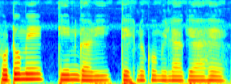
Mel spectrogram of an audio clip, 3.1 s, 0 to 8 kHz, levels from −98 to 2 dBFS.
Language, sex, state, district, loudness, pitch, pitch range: Hindi, male, Assam, Sonitpur, -17 LUFS, 155 Hz, 150-175 Hz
